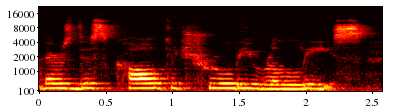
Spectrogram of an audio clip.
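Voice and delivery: normal talking voice

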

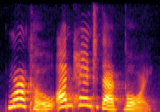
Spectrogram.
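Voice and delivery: ordinary delivery

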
